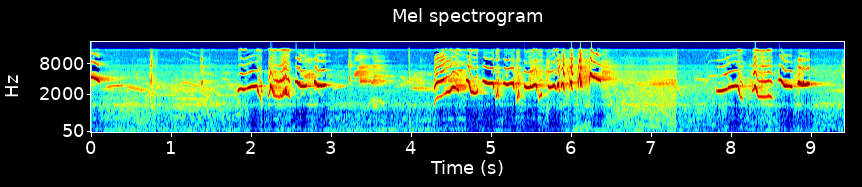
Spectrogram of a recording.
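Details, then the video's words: Oriental magpie-robin (kacer) therapy song to get a lazy bird singing: three bursts of bright, warbled whistles mixed with quick clicking notes, separated by pauses, over a steady faint hum. "terapi Kacer malas bunyi sudah pasti langsung gacor"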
